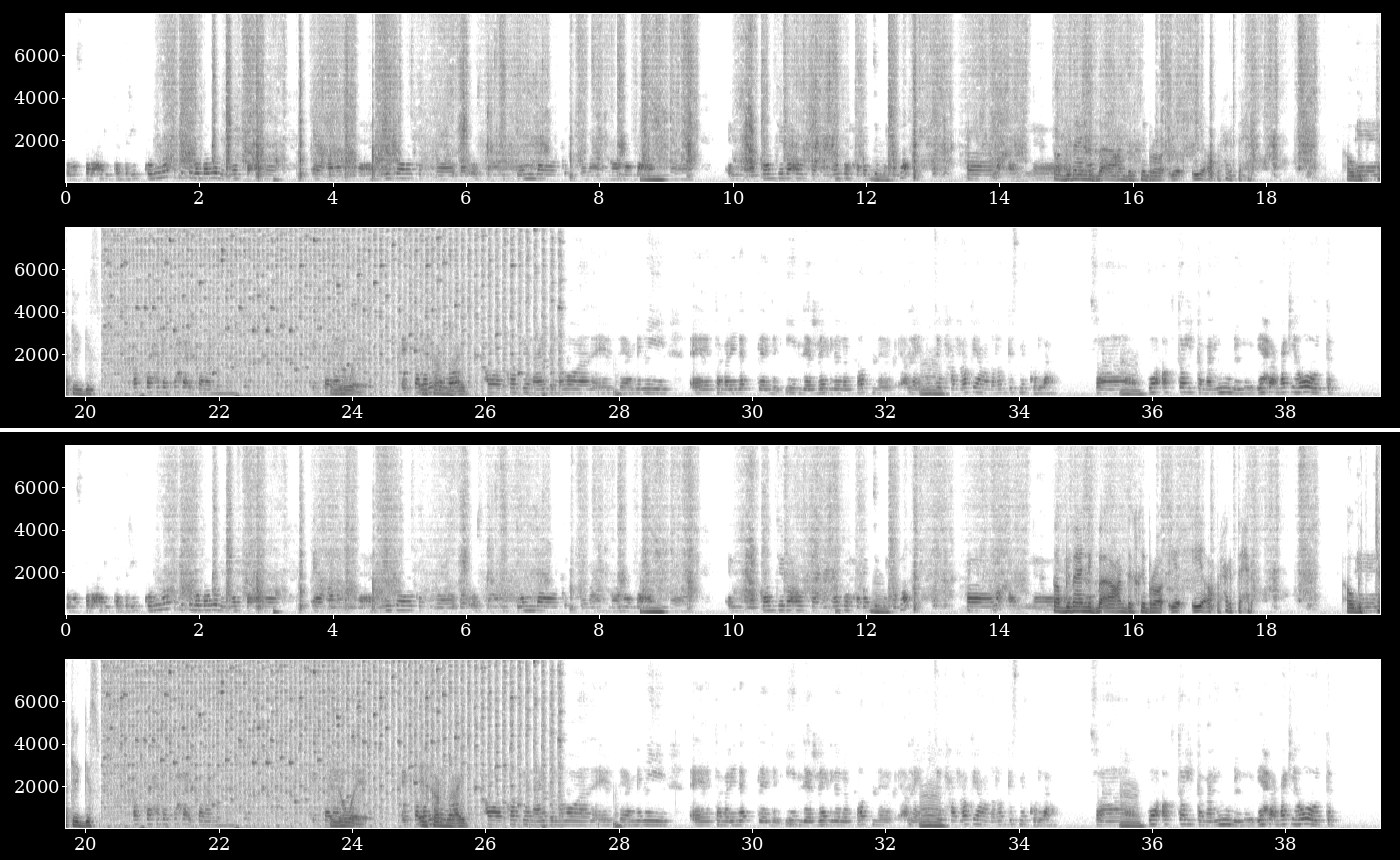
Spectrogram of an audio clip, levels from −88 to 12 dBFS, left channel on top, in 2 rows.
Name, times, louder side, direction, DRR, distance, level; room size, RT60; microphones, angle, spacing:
voice 1, 0.0-1.5 1.8-9.4 9.9-12.6 13.0-13.2 13.5-15.4 19.3-19.7 20.7-22.3 23.4-24.2 24.7-25.6 26.0-34.5 35.1-38.7, equal, 5° right, 1.4 m, -36 dB
sound 1, 1.3-9.5 10.0-12.0 12.3-14.4 14.8-17.2 17.5-18.8, left 6 dB, 80° left, 0.7 m, -40 dB
voice 2, 8.6-9.0 12.1-12.3 14.8-17.8 19.2-20.1 23.7-24.2 25.0-25.7 27.9-28.1 32.5-32.9 35.5-35.9, right 7 dB, 70° right, 0.3 m, -30 dB
sound 2, 20.2-27.1, right 3 dB, 25° right, 1.1 m, -36 dB
3.1 x 2.6 x 3.4 m
head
